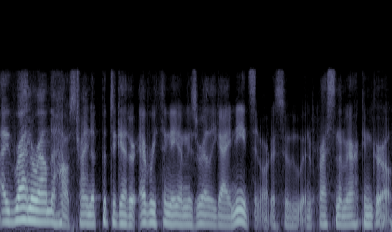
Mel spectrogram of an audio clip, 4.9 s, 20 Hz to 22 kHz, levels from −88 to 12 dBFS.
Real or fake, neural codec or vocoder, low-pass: fake; codec, 16 kHz, 0.8 kbps, ZipCodec; 7.2 kHz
